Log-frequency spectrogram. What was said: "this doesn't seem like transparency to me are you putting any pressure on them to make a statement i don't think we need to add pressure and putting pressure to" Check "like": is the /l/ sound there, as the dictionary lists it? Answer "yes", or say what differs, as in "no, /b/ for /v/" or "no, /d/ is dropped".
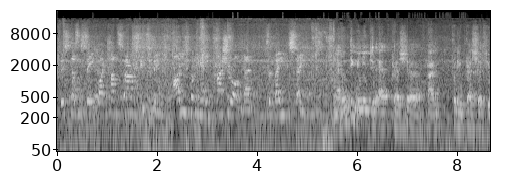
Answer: no, /w/ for /l/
